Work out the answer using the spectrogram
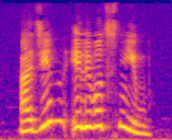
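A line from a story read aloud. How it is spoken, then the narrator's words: Laughing. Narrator (Russian): Лоренцо засмеялся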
